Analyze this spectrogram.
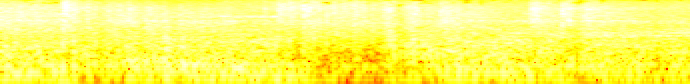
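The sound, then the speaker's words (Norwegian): Several sharp bangs of fireworks and smoke bombs pop at irregular intervals through a loud, continuous roar of a crowded street in Paris, where tens of thousands celebrate Paris Saint-Germain winning the men's Champions League; the background noise is dense throughout. “Med røykbomber, fyrverkeri og nødbluss, som startet branner der både biler og sykler ble totalskadet.”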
